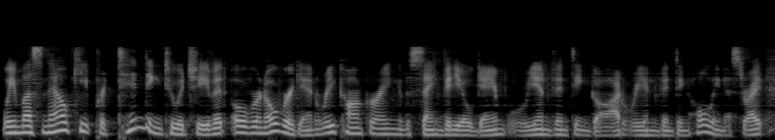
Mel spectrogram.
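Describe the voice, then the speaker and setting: A man with a fairly low voice talks at a moderate pace with hardly any pauses, and the recording is muffled. He hosts an informal video essay on philosophy, explaining it and reading aloud dramatically and emphatically over background music.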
